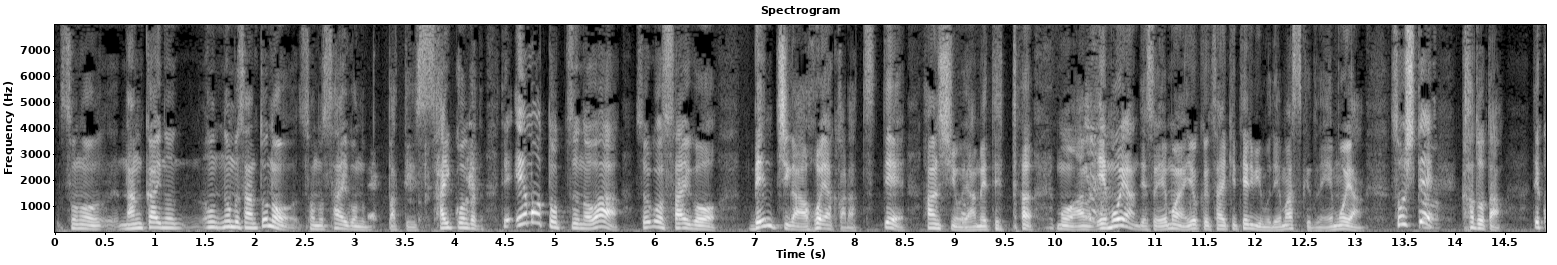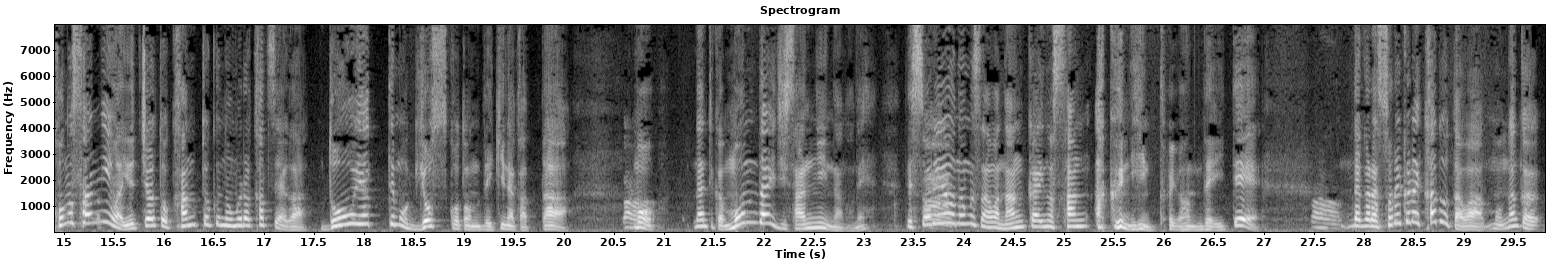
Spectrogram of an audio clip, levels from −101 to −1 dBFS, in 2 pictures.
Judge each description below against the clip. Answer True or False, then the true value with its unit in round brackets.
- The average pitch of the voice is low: False (195 Hz)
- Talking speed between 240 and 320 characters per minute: False (370 characters per minute)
